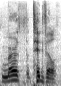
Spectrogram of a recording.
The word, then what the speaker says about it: Merthyr Tydfil: And our county for the week, I had to look this one up and look up the pronunciation, is Merthyr Tydfil, and it's in Wales.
